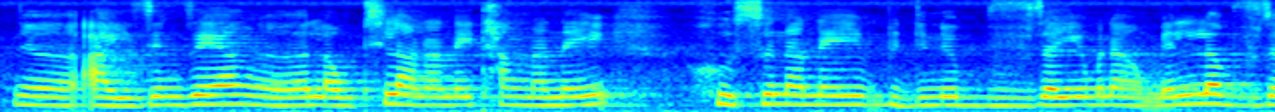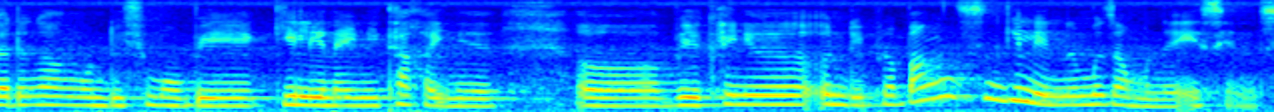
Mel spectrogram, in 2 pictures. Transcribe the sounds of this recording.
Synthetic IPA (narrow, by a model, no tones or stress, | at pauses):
ajzeŋzajaŋɯlawtʰilananɯjtʰaŋnanɯj | hɯsɯnanɯjbidinɯbuzajɯmanamelːabubzadɯŋaŋɯndɯsimawbekilenajnitʰakʰajnɯ | bekʰajnɯɯ̰ndipʰɾabaŋsɯnɡilenːɯmɯzaŋmɯnɯḛsḛns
